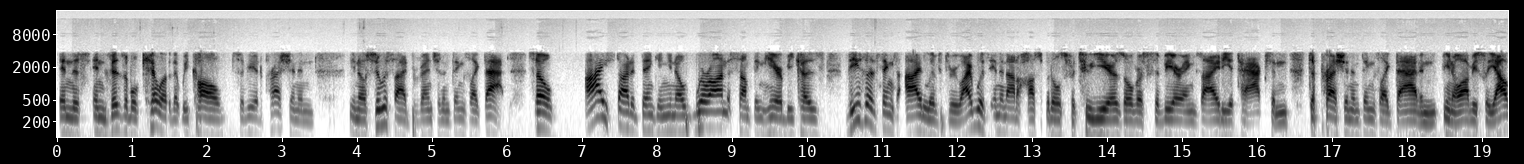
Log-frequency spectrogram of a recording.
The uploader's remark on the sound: He called in today.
